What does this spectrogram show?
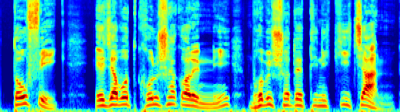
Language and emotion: Bengali, neutral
